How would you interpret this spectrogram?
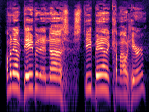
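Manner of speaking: normal talking voice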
